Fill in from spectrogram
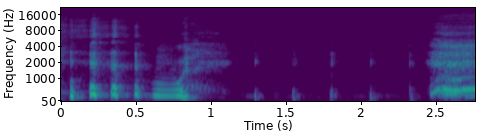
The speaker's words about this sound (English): Oh, sorry, just trying to stifle a cough.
